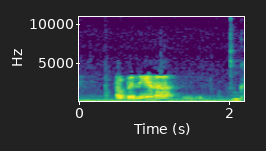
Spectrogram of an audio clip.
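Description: GoTalk 9+ communication device playing back a woman's recorded voice through its small built-in speaker. One short phrase starts about half a second in, triggered by pressing a symbol button, and sounds thin, with the top of the voice cut off.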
